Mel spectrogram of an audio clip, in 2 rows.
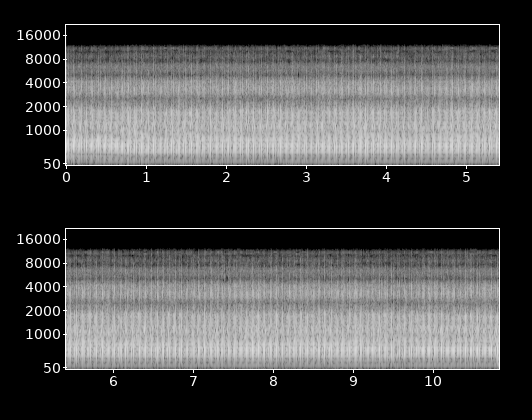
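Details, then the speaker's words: Frounteir Mark 1 chainsaw, a Husqvarna 35 variant, that only needed getting running: steady, even two-stroke burble at idle with no stumbles or surging. Normal idle. "So, I mean, I'm going to stick it in this log here, let you guys listen to this beauty idle for a sec."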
